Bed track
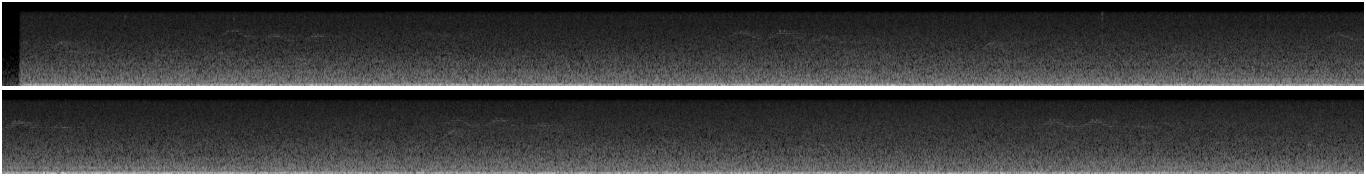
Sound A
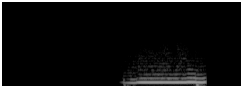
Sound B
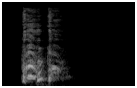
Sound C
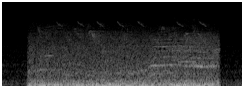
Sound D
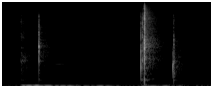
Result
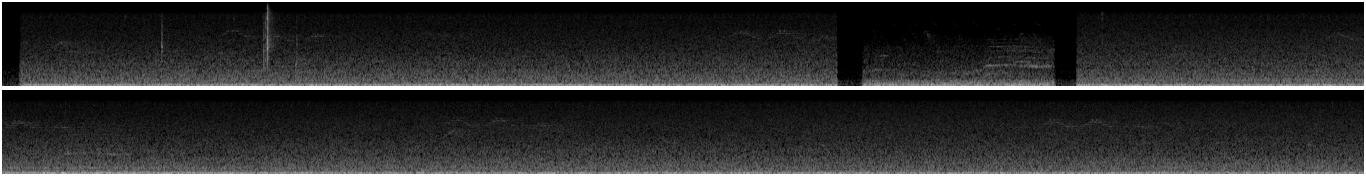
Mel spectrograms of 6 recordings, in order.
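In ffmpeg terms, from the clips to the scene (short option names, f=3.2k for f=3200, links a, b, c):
-filter_complex "[3:a]asplit=2[a][b];[0:a]volume=-6dB[c];[a]lowshelf=f=490:g=7.5[d];[c]asplit=2[e][f];[e]atrim=end=8.354[g];[d]atrim=end=2.4,asetpts=PTS-STARTPTS,volume=-10.5dB[h];[f]atrim=start=10.746[i];[4:a]atrim=end=2.09,asetpts=PTS-STARTPTS,volume=-3.5dB,afade=t=in:d=0.004:c=hsin,afade=t=out:st=2.086:d=0.004:c=hsin,adelay=1230[j];[b]atrim=end=2.4,asetpts=PTS-STARTPTS,volume=-13.5dB,afade=t=in:d=0.004:c=hsin,afade=t=out:st=2.396:d=0.004:c=hsin,adelay=12750[k];[g][h]acrossfade=d=0.004:c1=hsin:c2=hsin[l];[l][i]acrossfade=d=0.004:c1=hsin:c2=hsin[m];[m][j][k]amix=inputs=3:normalize=0"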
